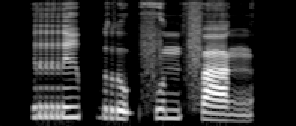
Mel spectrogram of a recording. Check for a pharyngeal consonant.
absent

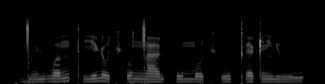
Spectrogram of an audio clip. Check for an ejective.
present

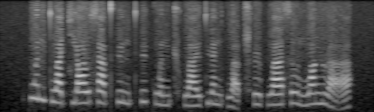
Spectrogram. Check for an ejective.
absent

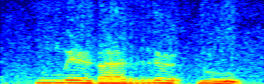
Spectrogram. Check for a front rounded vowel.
present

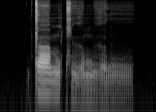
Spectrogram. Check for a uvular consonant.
absent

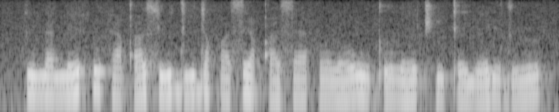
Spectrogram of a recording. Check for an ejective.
present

